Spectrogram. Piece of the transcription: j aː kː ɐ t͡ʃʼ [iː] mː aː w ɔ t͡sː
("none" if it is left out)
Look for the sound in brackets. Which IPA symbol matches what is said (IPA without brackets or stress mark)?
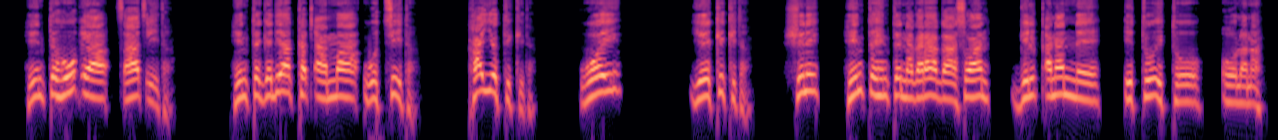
aː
